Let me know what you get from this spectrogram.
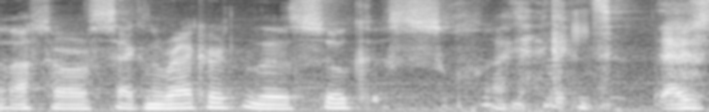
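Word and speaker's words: Souq: So the Q represents the letter Qaf. So it's Okay. with the it's guttural. There's K and there's Suk. So after 15 years, I finally know how to Suk.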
